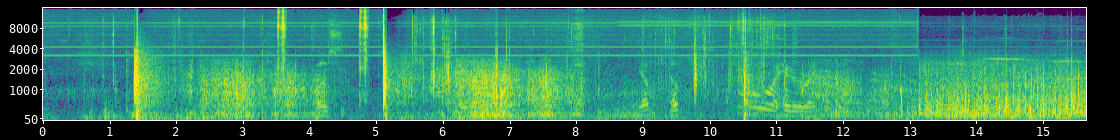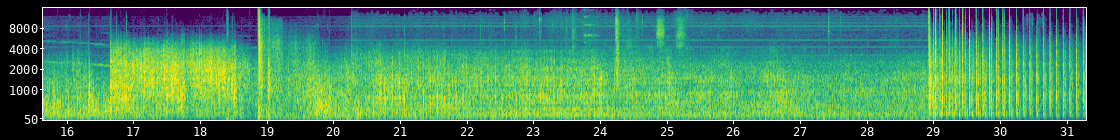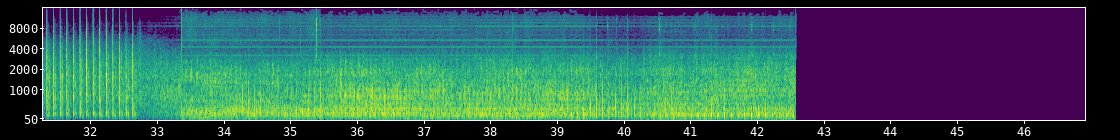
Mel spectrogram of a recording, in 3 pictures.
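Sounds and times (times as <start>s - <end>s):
weapon firing bang: 1.3s - 4.4s, 5.1s - 7.7s, 16.6s - 20.2s
engine or rotor rumble: 5.6s - 14.2s, 14.8s - 32.6s, 33.2s - 42.6s.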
